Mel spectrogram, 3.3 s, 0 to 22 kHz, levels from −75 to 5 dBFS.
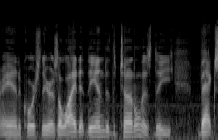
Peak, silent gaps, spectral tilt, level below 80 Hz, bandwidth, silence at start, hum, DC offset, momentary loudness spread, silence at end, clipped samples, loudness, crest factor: -10 dBFS; none; -4 dB/octave; -60 dBFS; 15.5 kHz; 0 s; none; under 0.1%; 9 LU; 0 s; under 0.1%; -27 LUFS; 16 dB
